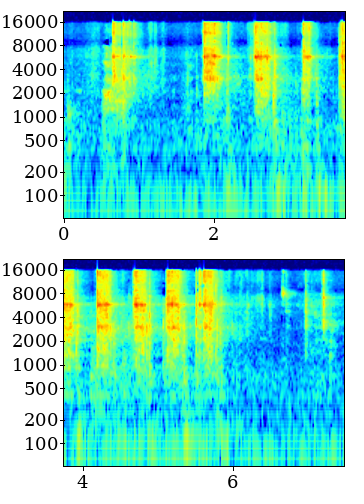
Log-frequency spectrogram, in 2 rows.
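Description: A hand ratchet clicks on 12 mm bolts during a brake disc and pad change on an Abarth 595, several short bursts of rapid clicking, close and quiet.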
